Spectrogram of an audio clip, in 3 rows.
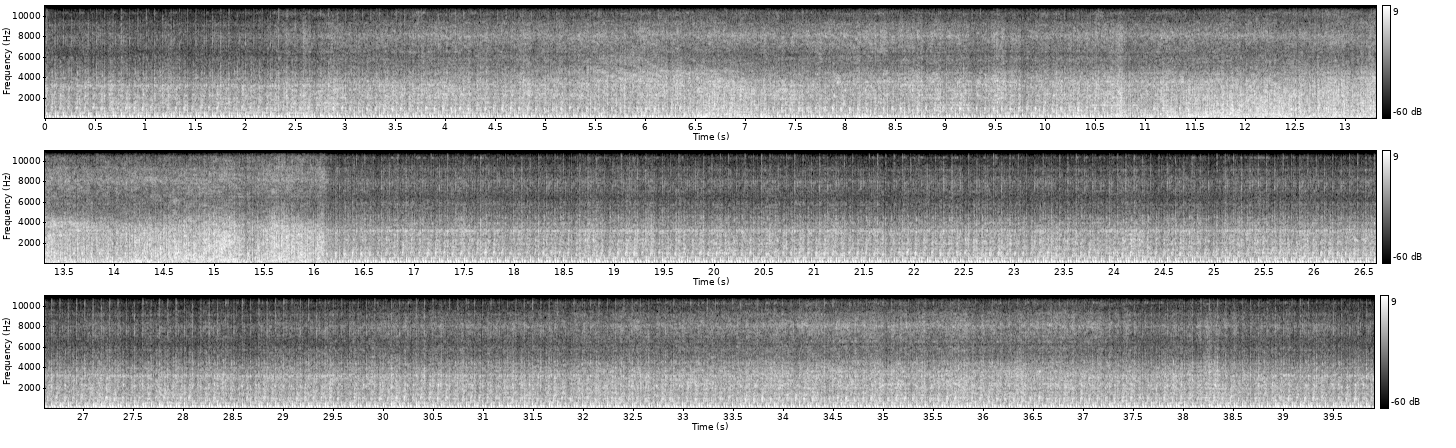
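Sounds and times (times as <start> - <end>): sawmill engine running: 0.0 - 39.9
saw blade cutting wood: 1.2 - 17.6, 30.2 - 39.9.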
